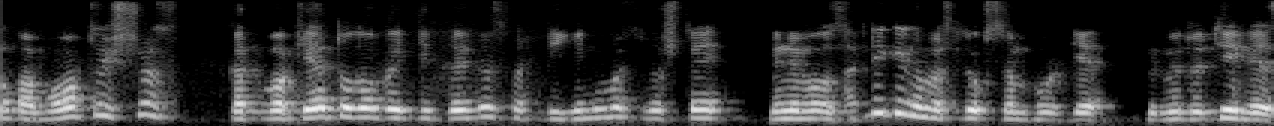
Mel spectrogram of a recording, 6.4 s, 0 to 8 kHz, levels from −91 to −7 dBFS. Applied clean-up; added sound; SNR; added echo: neural mask model DeepFilterNet 3.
